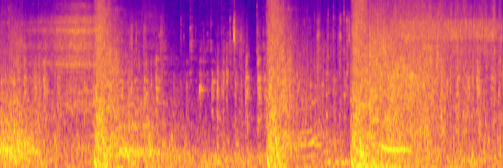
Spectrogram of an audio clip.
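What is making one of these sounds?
A pistol fires loudly with an echo.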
